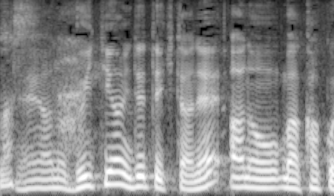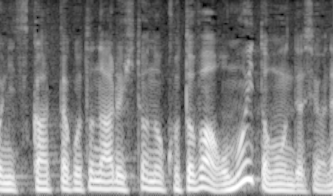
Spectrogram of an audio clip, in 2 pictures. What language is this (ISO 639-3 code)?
jpn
